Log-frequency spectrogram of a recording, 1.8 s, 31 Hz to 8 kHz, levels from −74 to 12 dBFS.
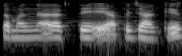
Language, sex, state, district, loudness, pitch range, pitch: Hindi, female, Maharashtra, Nagpur, -16 LUFS, 195-205 Hz, 200 Hz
